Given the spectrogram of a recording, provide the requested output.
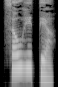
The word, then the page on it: ಸೌಹಿತ್ಯ: sauhitya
